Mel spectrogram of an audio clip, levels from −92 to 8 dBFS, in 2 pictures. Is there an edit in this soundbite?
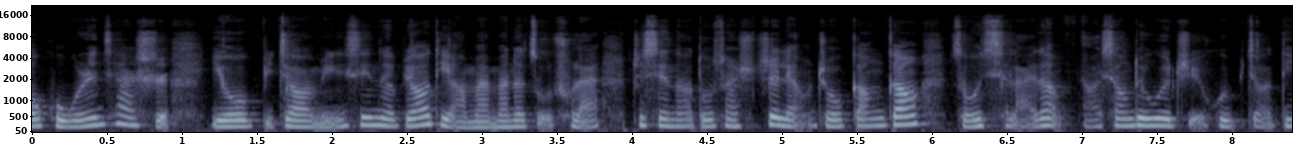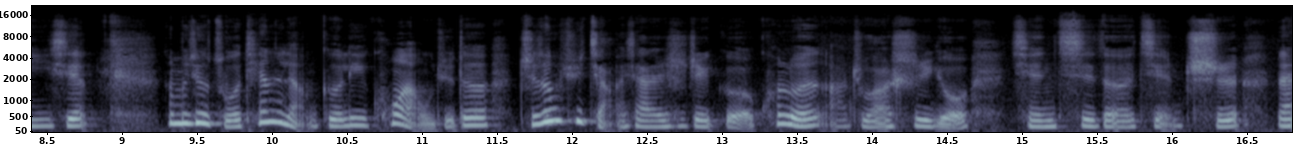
no; 0 cuts

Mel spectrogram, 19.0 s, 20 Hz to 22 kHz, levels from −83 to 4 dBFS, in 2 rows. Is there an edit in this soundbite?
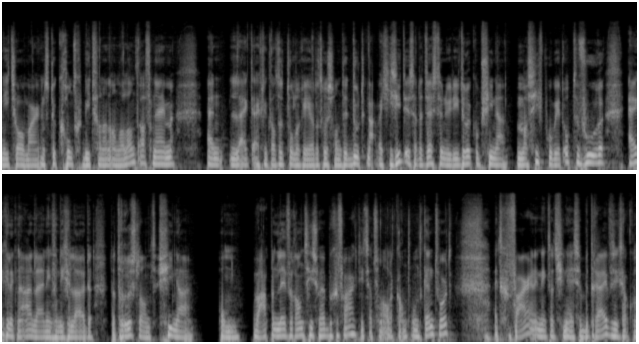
yes; 1 cut; at 9.3 s

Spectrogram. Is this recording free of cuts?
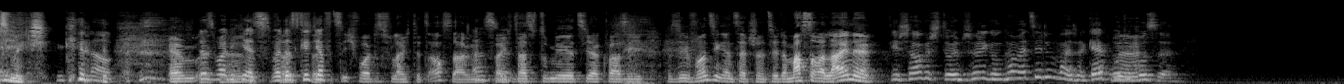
no; 1 cut; at 2.0 s

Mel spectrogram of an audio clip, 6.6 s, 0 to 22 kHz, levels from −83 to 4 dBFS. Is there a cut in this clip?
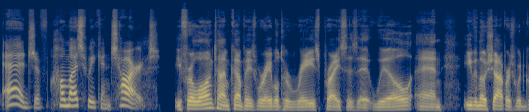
no; 0 cuts

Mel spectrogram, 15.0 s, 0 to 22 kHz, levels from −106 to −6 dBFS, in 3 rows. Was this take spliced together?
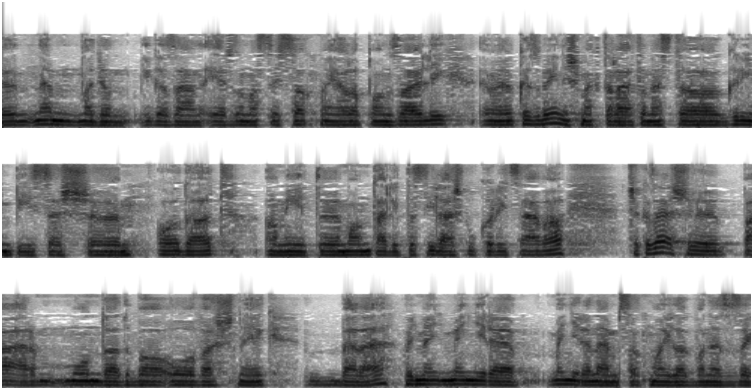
no; 0 cuts

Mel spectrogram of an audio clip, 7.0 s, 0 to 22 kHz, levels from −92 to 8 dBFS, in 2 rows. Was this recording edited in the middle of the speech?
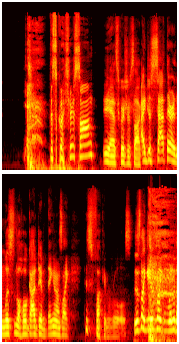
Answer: yes; 1 cut; at 2.8 s

